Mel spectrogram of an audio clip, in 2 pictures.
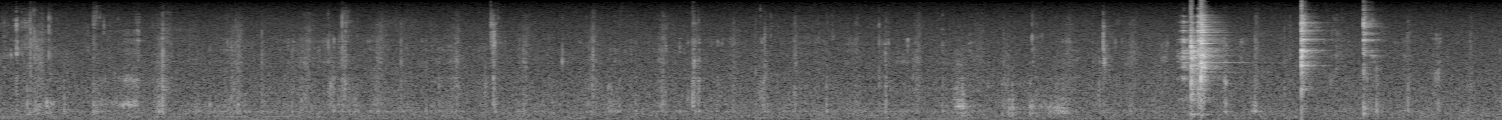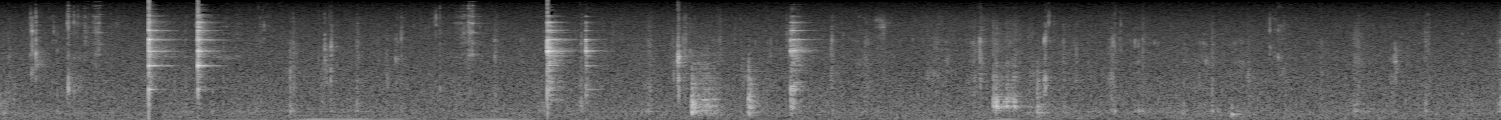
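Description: Close-up chewing of a crunchy iceberg-lettuce chicken wrap, with moist mouth sounds. Midway, a metal fork clinks sharply against a dish about six times, the loudest sounds here.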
